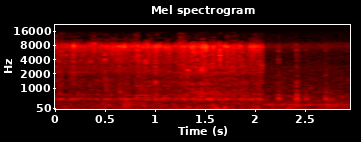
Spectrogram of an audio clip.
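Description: Egg manchurian balls fry in hot oil, giving a bright, steady sizzling hiss for about two seconds before it drops away to a quiet background.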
